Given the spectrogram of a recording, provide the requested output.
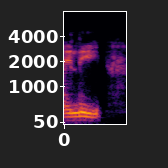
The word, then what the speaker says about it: Lie: So for instance, Bruce Lee is the same Lee as my Lee.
